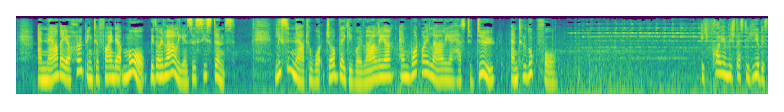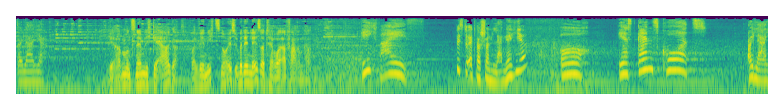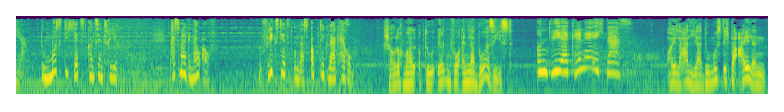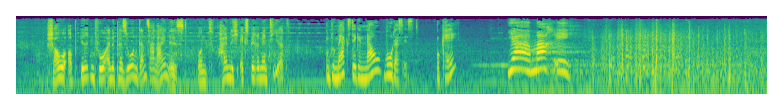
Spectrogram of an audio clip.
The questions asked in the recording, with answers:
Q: Listen now to what job they give Eulalia and what Eulalia has to do and to look for.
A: Eulalia is to fly around the optics factory.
